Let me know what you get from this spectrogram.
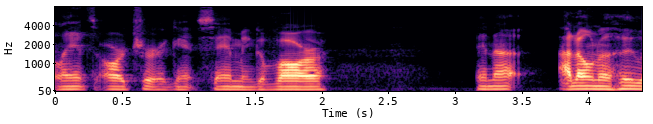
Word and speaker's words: Guevara: Guevara.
